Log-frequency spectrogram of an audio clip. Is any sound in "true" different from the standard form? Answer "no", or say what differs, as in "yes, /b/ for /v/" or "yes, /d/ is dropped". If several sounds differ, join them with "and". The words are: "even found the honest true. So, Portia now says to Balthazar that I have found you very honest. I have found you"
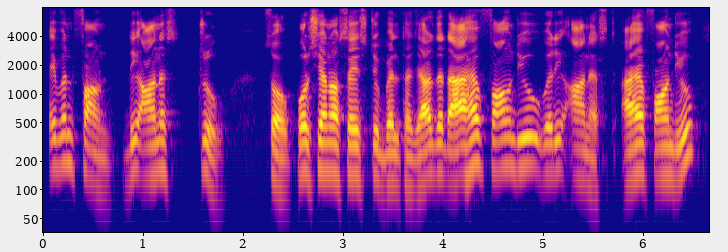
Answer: no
